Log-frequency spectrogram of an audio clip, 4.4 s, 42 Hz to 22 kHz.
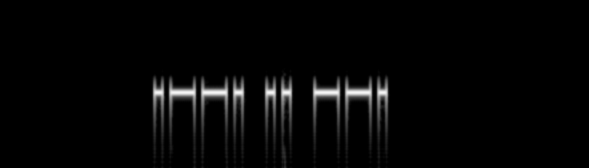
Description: Morse code, heard as a keyed tone, about 20 wpm, 700 Hz. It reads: PIG
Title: Build A Word - 1 Letter At A Time - 3-Letter Words - 20wpm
